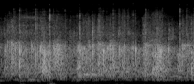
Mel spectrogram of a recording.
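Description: A comedy club crowd claps briefly, a dense burst of applause lasting about two seconds with no talk over it.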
